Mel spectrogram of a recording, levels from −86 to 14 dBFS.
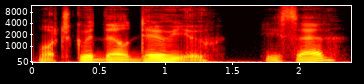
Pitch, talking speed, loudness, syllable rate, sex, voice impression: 105 Hz, 175 wpm, -16 LUFS, 3.7 syllables/s, male, masculine, middle-aged, slightly weak, muffled, halting, slightly calm, slightly mature, friendly, slightly reassuring, kind, slightly modest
